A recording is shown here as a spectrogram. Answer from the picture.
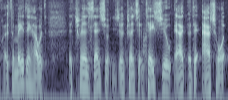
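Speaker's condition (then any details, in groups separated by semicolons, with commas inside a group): Hearing loss; congenital hearing loss, about 80%, two hearing aids whole life; cochlear implant about a year ago, improved clarity and hearing own speech; severe speech impediment from childhood, Mr. Universe interview in Geneva unusable, worked changing speaking and voice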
